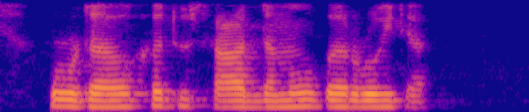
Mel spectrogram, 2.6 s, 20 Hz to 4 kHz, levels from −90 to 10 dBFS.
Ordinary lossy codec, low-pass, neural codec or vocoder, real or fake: Opus, 64 kbps; 3.6 kHz; none; real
